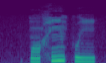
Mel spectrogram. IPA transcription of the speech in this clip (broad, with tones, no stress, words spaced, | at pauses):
pɔ̃˨hĩ˦ kʷi˧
